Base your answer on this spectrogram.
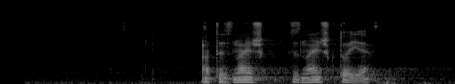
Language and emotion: Russian, neutral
